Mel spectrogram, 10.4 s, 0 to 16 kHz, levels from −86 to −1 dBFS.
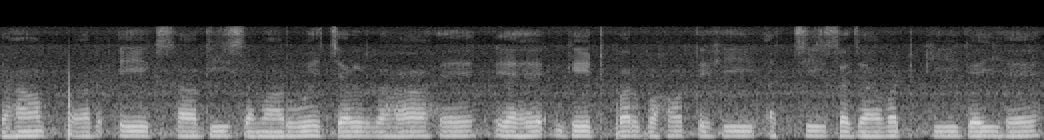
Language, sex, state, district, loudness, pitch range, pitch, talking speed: Hindi, male, Uttar Pradesh, Hamirpur, -22 LUFS, 115-120 Hz, 120 Hz, 105 wpm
